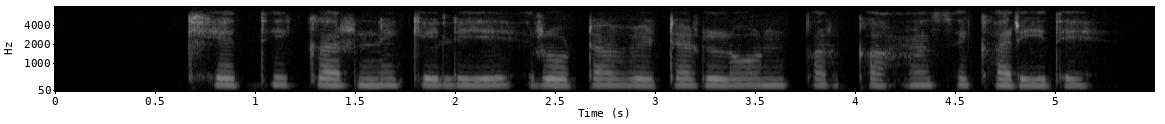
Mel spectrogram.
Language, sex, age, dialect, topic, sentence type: Magahi, female, 18-24, Western, agriculture, question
